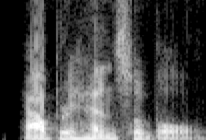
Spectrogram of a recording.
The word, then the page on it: apprehensible: American English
